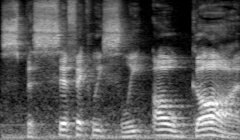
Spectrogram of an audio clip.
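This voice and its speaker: This man talks with ordinary pitch variation. There is noticeable background noise and audible room echo. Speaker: gaming streamer. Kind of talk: live gameplay commentary. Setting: livestream.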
